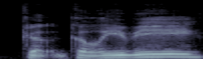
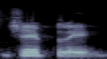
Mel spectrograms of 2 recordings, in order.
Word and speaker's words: Ghibli: this uh and I'm gonna like mispronounce it totally. It's the galibi. The galib. Oh, it's Jibli.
